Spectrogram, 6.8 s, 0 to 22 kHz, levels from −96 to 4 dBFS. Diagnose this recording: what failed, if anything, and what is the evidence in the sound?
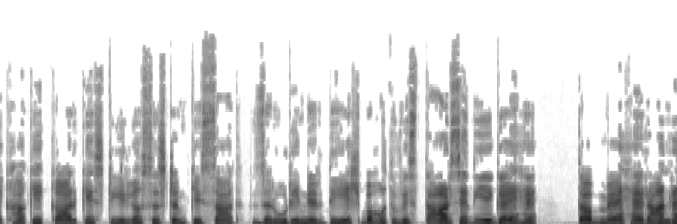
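Nothing failed: no stage from capture through playback leaves an audible defect anywhere in this speech recording.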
